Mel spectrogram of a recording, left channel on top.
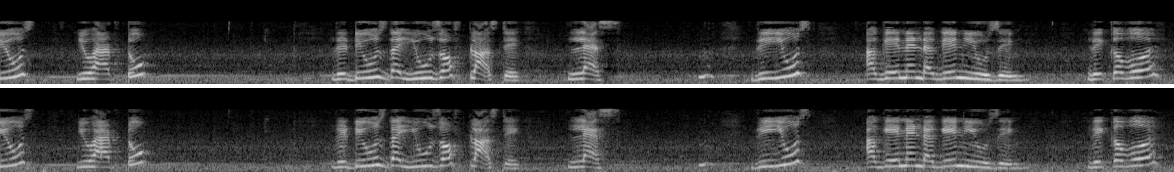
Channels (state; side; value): normal; both; correlation 0.43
